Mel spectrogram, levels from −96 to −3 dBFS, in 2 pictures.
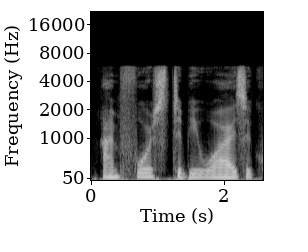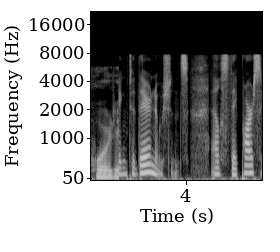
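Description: Wrong sample rate from 0.0 to 3.0 s: the speech runs at half speed and drops a full octave, 12 semitones, because the samples are clocked out at half the rate they were captured at without conversion. That fits 32 kHz audio played at 16 kHz, making the speech sound slow and deep.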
